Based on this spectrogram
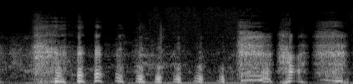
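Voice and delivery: long chuckle at own joke; drawn-out laugh with rising pitch. Real, not acted. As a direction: chuckle along after teasing. Joking about his wife.

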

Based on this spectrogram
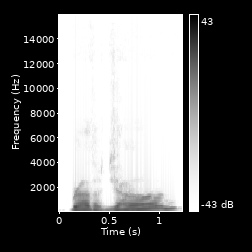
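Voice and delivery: slow, drawn-out Southern drawl. Retold or imitated. Churchman gently calling out a smoker, Southern drawl. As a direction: imitate a low-key, kindly Southern drawl. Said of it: "low key with a Southern drawl".

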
